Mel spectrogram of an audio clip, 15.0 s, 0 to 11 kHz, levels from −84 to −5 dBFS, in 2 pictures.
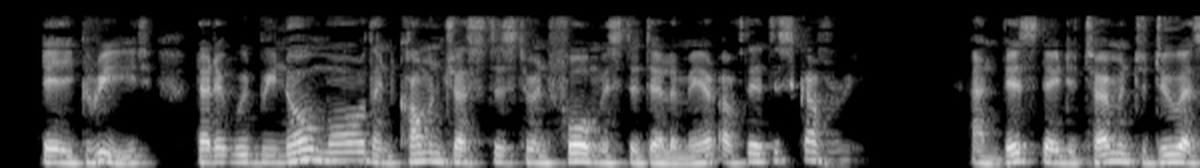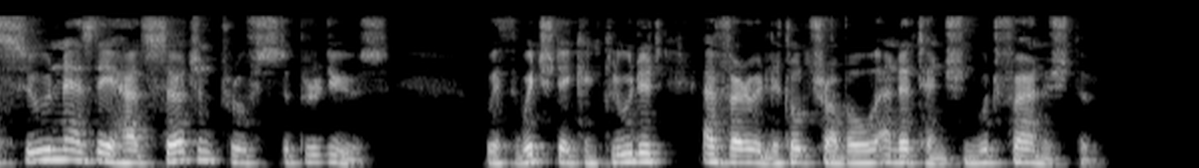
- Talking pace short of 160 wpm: No, average, 185 wpm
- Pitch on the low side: Yes, low, 130 Hz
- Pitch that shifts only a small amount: No, average, 4.1 semitones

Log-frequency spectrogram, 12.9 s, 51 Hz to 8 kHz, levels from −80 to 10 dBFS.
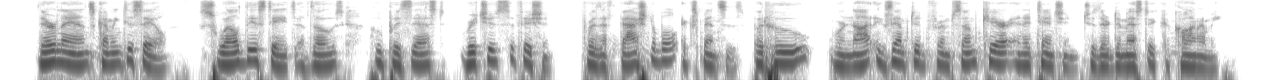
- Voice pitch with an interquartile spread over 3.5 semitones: No, average, 3.2 semitones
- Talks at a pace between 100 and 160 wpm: Yes, average, 150 wpm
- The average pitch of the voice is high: No, medium, 140 Hz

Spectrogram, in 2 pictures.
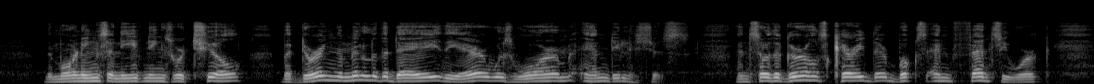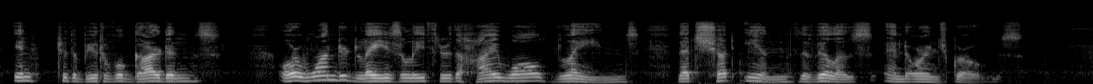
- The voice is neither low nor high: Yes, medium, 150 Hz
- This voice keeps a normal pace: No, slow, 130 wpm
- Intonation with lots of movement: No, average, 3.5 semitones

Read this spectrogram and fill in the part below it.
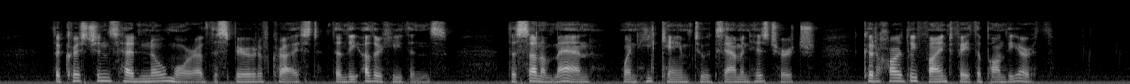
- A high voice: No, low, 115 Hz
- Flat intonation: No, average, 4.3 semitones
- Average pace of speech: Yes, average, 165 wpm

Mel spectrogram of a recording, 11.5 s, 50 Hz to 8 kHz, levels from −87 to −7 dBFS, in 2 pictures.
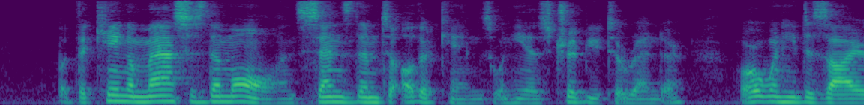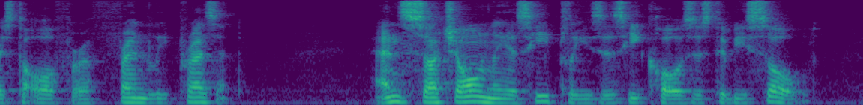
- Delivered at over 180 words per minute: Yes, average, 200 wpm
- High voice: No, low, 125 Hz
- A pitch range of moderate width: Yes, average, 4.0 semitones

